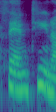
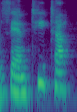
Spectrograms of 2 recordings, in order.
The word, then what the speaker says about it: Santita: okay because you know I'm not Santina I'm santita I have to let people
